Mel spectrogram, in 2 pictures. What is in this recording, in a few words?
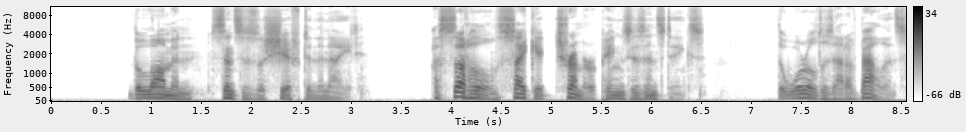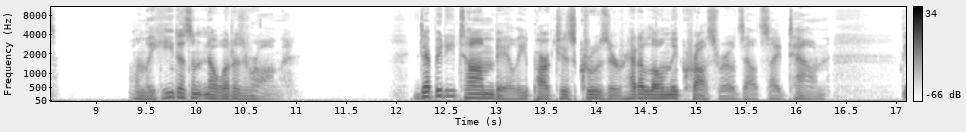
Horror, Male, Female, Southern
